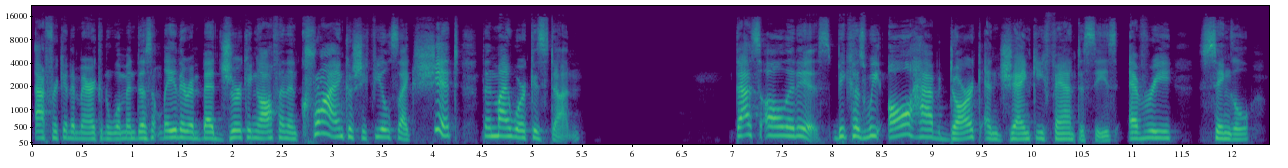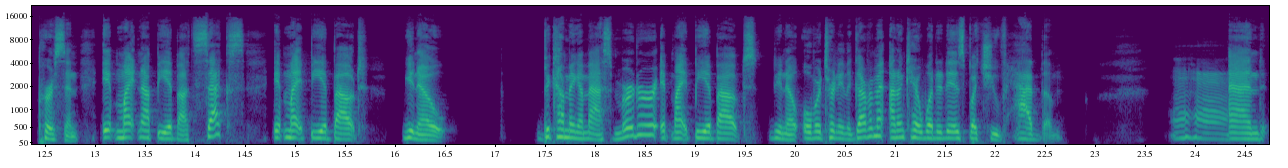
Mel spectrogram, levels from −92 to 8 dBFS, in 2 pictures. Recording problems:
none

